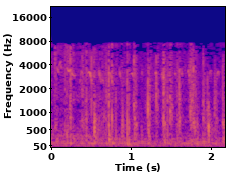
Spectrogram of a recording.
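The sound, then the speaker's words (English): Horses' hooves in a dense, quick, irregular clatter of clopping beats that runs steadily for about two seconds, with no voices. “those horses over there”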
